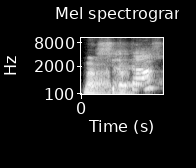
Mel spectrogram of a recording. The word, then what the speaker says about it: Shataf: Also, Shataf, because I have seen you in a lot of Bengali films, so I thought this is what the pronunciation would be like. Absolutely, you're bang on.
